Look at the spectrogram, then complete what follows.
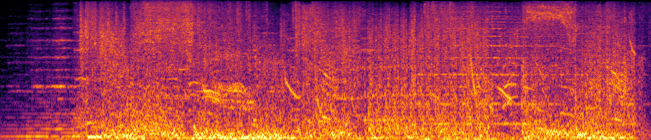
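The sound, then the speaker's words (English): A grenade explosion blows up an approaching jeep in a war film. The loud blast swells up after a brief lead-in and holds as a sustained, crashing roar for several seconds. “grenades an approaching jeep. He fires again.”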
